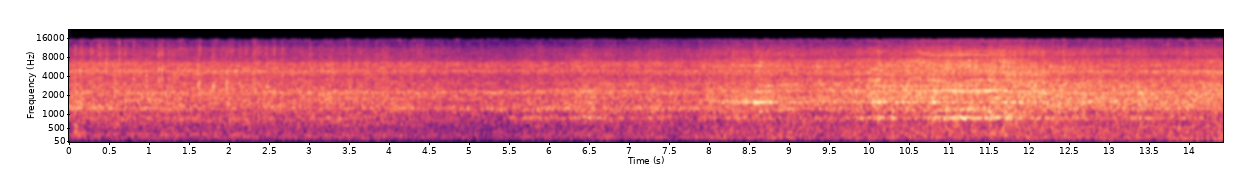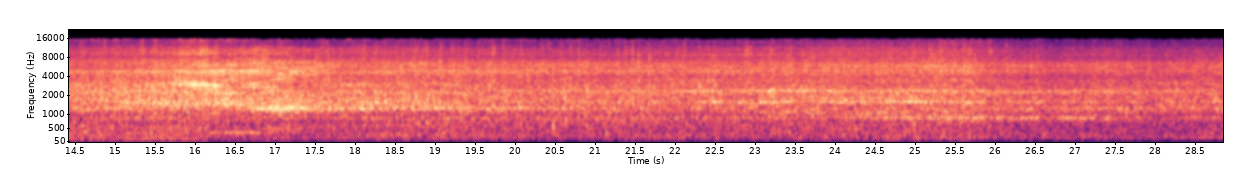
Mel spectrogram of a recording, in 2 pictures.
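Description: Model railway trains running on metal track: a steady whir of small electric motors and wheels on the rails, with a high motor whine that rises and fades. It grows louder twice around the middle as trains pass nearer.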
